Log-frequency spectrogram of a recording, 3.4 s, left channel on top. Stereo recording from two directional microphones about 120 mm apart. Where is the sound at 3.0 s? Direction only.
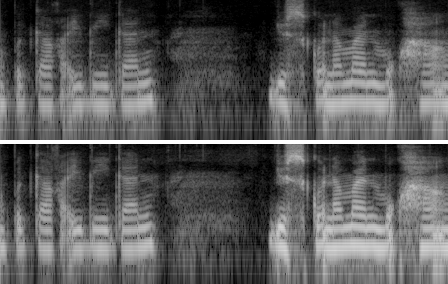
40° right (ahead or behind).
